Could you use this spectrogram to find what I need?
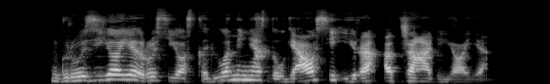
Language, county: Lithuanian, Alytus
